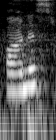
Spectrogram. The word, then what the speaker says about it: honest: Okay, the last one, it's an honest man. As I taught you, H is silent, तो O हो जाता है, तो an honest man होगा.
